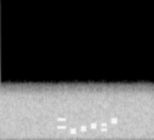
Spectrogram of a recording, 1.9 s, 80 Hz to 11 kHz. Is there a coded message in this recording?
Yes: multi-frequency trunk signalling (R1, as on North American trunks) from 0.7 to 1.5 s, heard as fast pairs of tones, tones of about 60 ms, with phone line noise. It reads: KP 1365 ST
